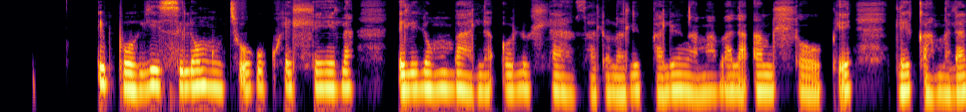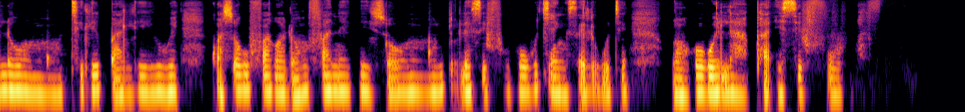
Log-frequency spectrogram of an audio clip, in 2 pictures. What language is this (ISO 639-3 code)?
nde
